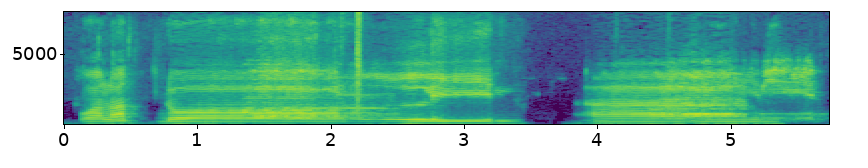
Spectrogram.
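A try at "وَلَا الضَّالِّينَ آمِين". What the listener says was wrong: Nah, itu tashil. Nah, bukan kita nggak mengomentari di pengucapan selain huruf hamzah ya. Oke, yang kita komentari adalah pengucapan hamzah.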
